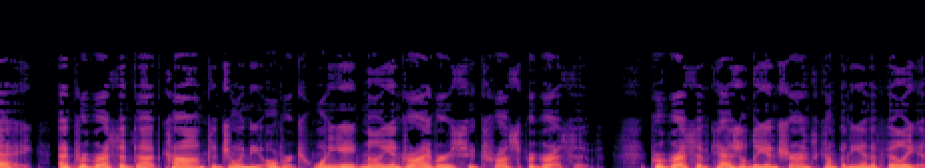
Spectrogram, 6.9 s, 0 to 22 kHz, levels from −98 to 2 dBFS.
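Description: Throughout the speech there is a faint metallic shimmer on sibilants, and the top of the band sounds dulled. This is imaging from linear upsampling. Straight-line interpolation, which fits raising an 8 kHz rate to 44.1 kHz, leaves mirrored spectrum between 4 and 8 kHz, roughly 30 dB down.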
